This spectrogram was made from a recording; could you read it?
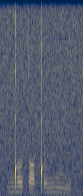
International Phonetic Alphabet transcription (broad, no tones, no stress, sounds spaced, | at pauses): ŋ͡ǃ ʌ t ɑ ǃ ə ŋ u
